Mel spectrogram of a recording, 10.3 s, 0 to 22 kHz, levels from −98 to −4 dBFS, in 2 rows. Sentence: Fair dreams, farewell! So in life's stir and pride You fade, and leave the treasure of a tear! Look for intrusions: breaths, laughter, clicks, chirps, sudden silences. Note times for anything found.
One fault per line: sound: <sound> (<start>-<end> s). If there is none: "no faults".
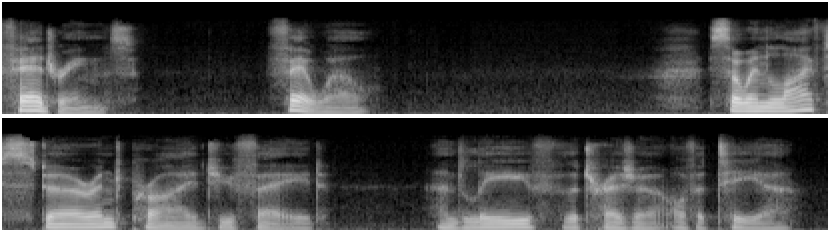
no faults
